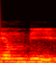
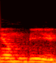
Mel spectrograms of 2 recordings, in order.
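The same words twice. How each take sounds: The two takes are said the same way.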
